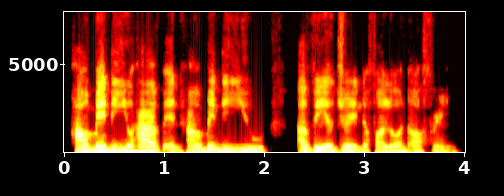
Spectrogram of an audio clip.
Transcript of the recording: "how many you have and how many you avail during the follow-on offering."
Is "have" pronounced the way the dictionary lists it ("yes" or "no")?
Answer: yes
